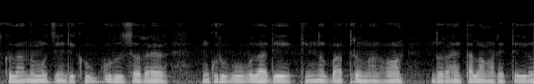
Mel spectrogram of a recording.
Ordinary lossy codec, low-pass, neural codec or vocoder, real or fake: none; 7.2 kHz; vocoder, 22.05 kHz, 80 mel bands, Vocos; fake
